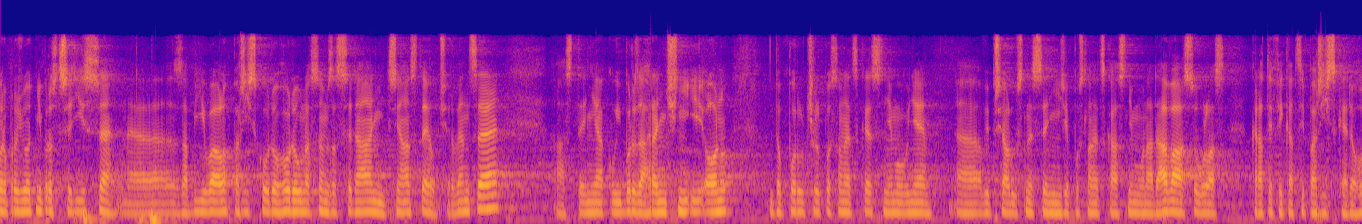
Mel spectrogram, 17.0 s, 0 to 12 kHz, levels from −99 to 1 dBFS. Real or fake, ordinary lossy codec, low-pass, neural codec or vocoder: real; AAC, 64 kbps; 7.2 kHz; none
